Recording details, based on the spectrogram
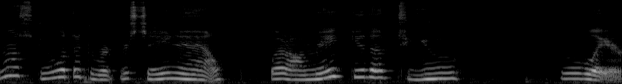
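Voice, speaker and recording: Using a put-on character voice, a woman talks at a fairly slow pace in a high pitch with lively intonation and long, frequent pauses. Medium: read story.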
